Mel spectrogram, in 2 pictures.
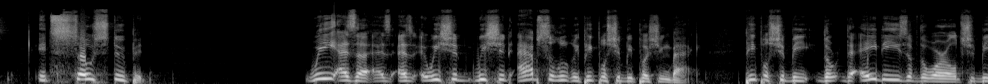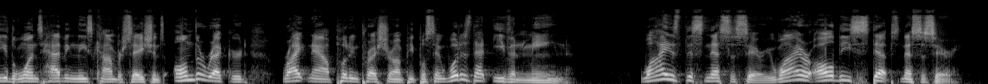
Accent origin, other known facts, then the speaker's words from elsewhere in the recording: Ruston, Louisiana, United States; I grew up in Ruston. Lots of people have grown up in Ruston.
